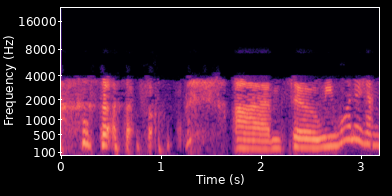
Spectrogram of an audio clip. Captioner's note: laughs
